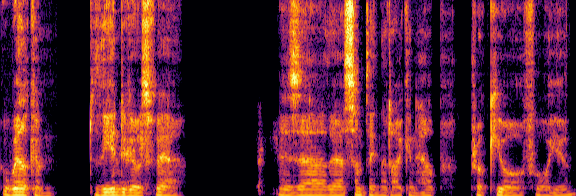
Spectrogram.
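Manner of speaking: gentle, hushed, soft-spoken voice. A figure at the back of the Indigo's Fair greets visitors, quiet voice. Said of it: "a quiet voice from the back of the room".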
